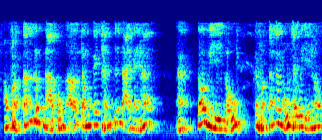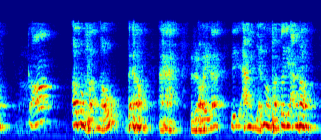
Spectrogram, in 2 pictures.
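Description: Senior monk preaching to a live audience; raised pitch, big hall echo, muffled recording. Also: male voice, moderate pace. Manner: lively, asks the audience questions and acts out short dialogues. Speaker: senior monk giving a dharma talk. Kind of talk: sermon. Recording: echoey hall, dull lo-fi sound.

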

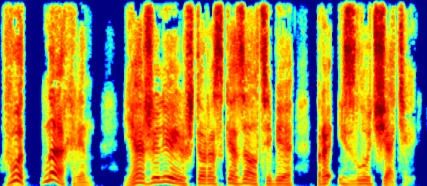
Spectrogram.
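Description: A man's voice: mid-range voice, very animated, normal speed, sharp tone, no echo, clean studio sound, pitched above the performer's own voice. A man voicing an angry, exasperated male game admin who scolds and swears. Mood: irritated, scolding. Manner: scolding and irritated.

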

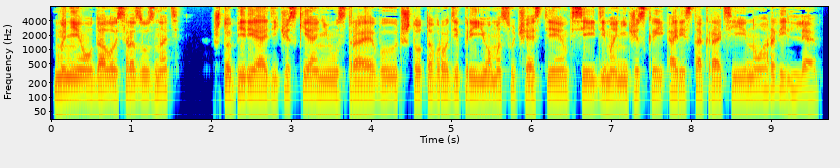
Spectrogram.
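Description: A man's voice: mid-range voice, fairly even intonation, measured pace, a little mellow, pitched above the performer's own voice, close to an everyday voice. A man putting on a smirking sly vampire. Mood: smug confiding. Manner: smirking, confiding. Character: smooth sly male vampire clan elder.

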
